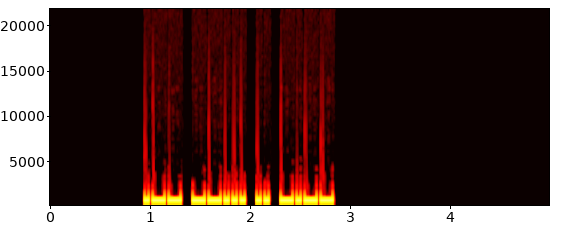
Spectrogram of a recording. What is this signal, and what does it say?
Morse code, heard as a keyed tone, about 30 wpm, 700 Hz. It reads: W7IY
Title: Easy Call Signs Repeated 2x - 30wpm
